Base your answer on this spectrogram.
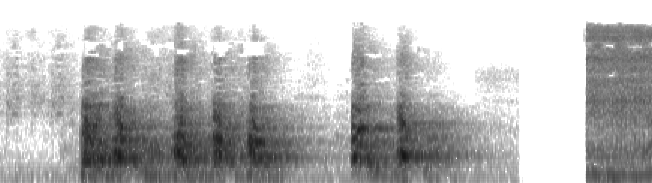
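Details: Labrador Retriever letting out a quick run of four loud, rough barks, then two more after a short pause, ending with a burst of hiss-like noise.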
